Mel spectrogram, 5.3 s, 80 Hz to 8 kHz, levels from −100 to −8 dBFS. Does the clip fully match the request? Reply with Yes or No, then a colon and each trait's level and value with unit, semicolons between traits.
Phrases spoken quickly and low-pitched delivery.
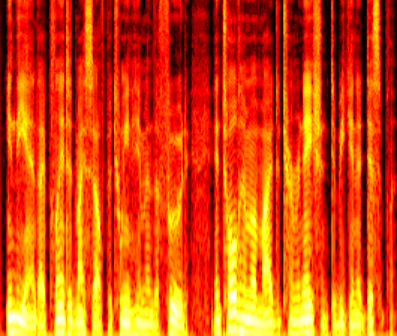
Yes: fast, 240 wpm; very low, 95 Hz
